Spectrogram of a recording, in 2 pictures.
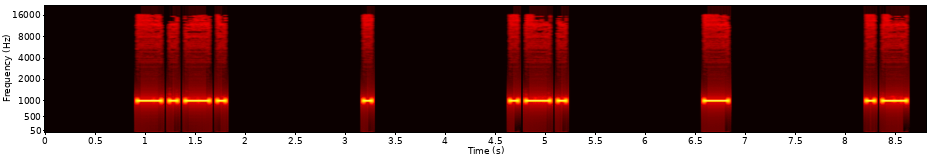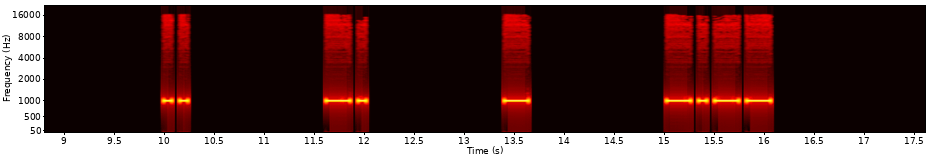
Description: Morse code, heard as a keyed tone, about 15 wpm, spaced as for 5 wpm, 1000 Hz. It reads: CERTAINTY
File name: qotdfiles / 5wpm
